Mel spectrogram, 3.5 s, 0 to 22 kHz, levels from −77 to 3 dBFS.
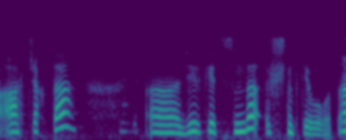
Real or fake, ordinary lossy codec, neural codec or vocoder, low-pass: fake; none; codec, 16 kHz in and 24 kHz out, 1 kbps, XY-Tokenizer; 7.2 kHz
